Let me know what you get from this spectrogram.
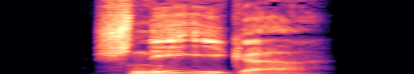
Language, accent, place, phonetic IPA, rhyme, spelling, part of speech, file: German, Germany, Berlin, [ˈʃneːɪɡɐ], -eːɪɡɐ, schneeiger, adjective, De-schneeiger.ogg
- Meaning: 1. comparative degree of schneeig 2. inflection of schneeig: strong/mixed nominative masculine singular 3. inflection of schneeig: strong genitive/dative feminine singular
